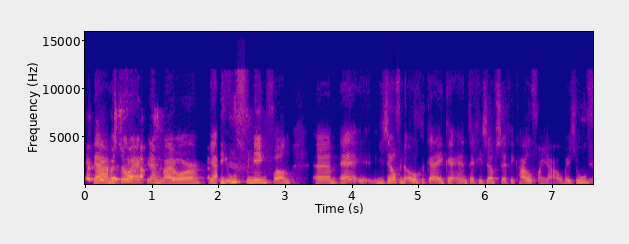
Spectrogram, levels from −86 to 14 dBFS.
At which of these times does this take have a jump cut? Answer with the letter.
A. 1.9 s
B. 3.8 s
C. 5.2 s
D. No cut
A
